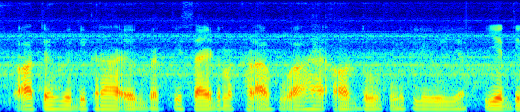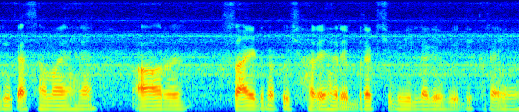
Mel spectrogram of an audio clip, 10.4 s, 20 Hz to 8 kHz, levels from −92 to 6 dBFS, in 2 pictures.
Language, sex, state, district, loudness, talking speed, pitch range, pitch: Hindi, male, Bihar, Sitamarhi, -22 LUFS, 185 wpm, 95-100 Hz, 100 Hz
